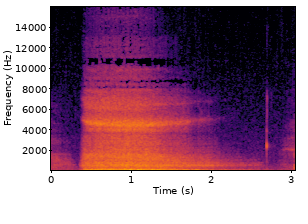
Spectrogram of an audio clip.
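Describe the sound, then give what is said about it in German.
A deep, slow breath taken in through the nose and let out through the mouth during a calming breathing exercise: one long, steady airy rush, fairly loud and alone, fading away after about two seconds. “So kannst du durch tiefes Einatmen durch die Nase kurz innehalten und dann ganz tief wieder ausatmen durch den Mund.”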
